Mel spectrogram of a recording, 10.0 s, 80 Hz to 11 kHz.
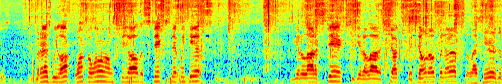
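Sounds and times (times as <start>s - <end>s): footsteps on sticks and leaves: 0.4s - 10.0s.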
